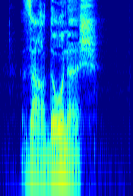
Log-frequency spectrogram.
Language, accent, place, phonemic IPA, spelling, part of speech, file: German, Germany, Berlin, /zaʁˈdoːnɪʃ/, sardonisch, adjective, De-sardonisch.ogg
- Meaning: sardonic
